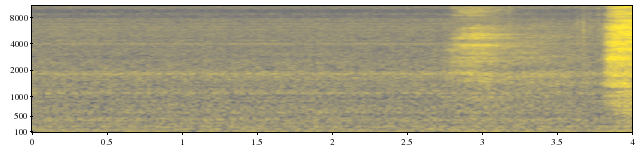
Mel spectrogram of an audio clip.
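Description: Quiet room tone with a soft breath drawn in about three seconds in, just before an exclamation.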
